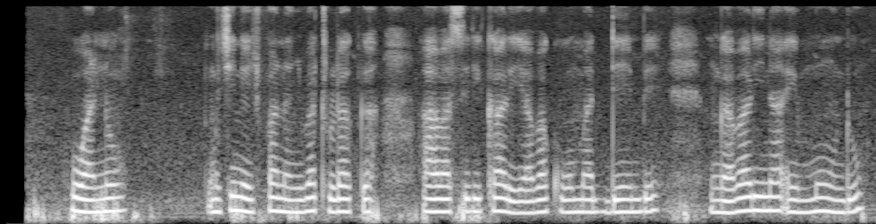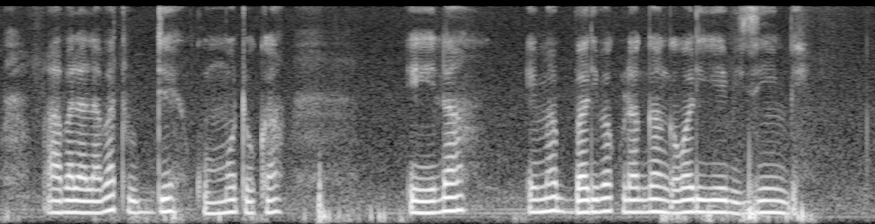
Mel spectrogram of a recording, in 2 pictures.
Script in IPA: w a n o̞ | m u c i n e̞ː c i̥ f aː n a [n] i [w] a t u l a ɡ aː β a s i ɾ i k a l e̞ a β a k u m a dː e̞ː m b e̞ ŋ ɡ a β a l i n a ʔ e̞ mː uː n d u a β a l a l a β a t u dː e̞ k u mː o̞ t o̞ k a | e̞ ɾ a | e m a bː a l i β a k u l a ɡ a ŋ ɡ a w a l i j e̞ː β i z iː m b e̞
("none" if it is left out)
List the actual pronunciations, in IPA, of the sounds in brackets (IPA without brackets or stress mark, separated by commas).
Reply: ɲ, β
